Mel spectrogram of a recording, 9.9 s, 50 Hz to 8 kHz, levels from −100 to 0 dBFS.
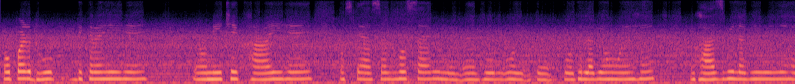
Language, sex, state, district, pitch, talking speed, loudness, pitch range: Hindi, female, Chhattisgarh, Balrampur, 230 Hz, 125 wpm, -26 LUFS, 220-240 Hz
